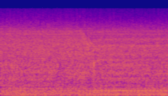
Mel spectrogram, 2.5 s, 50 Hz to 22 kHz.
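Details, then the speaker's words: RV7 on an engine run-up into the wind at 2,000 RPM, read on a Dynon digital tach, engine warming up. A loud, even propeller drone holds constant with no misses or surging. All gauges are in the green; a normal, healthy run-up. "It's all digital here on a Dynon, so we're going to power up into the wind at a 2,000 RPM. Everything's on the green. Everything's looking normal."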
